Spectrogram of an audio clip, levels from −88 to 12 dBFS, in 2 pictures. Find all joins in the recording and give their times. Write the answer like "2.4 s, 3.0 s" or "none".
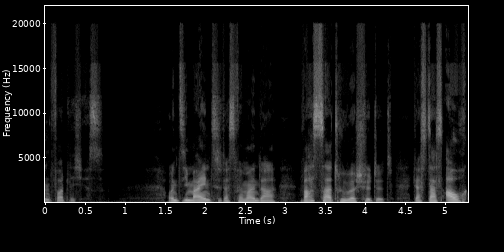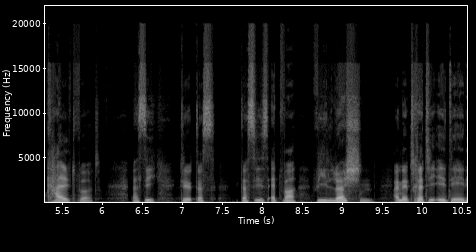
9.6 s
